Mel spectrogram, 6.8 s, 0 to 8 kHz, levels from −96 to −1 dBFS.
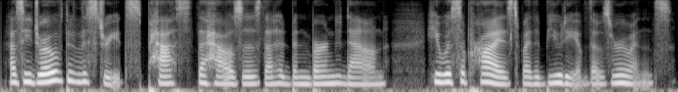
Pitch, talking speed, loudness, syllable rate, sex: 195 Hz, 205 wpm, -18 LUFS, 4.8 syllables/s, female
